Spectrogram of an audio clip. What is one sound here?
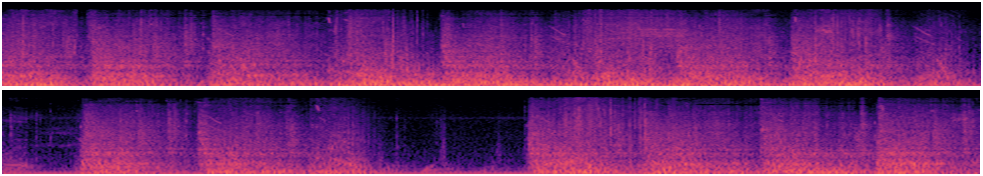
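A pickaxe strikes metal again and again.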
